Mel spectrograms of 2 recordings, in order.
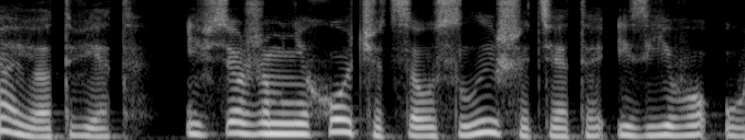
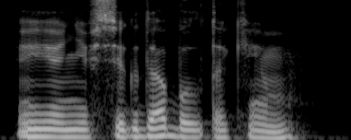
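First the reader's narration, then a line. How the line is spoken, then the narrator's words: Soft speech. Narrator (Russian): мягко произносит он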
